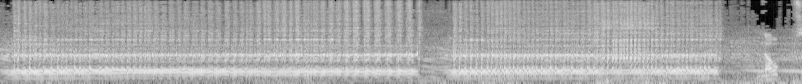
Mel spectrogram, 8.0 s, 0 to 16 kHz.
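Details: 1989 Kawasaki KX125 two-stroke on its second ride, needle moved to run leaner and air filter off: screams steadily at high revs, then sags and stumbles twice; top-end breakup unchanged, cause not pinned.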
